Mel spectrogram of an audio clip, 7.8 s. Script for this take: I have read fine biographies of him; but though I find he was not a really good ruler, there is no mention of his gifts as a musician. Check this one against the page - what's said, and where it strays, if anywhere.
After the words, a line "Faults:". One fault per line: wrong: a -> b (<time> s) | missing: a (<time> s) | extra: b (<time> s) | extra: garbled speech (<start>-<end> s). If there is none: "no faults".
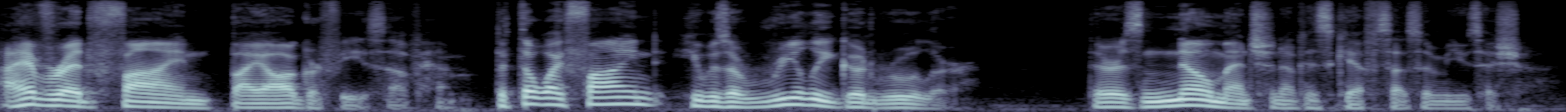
I have read fine biographies of him; but though I find he was a really good ruler, there is no mention of his gifts as a musician.
Faults:
missing: not (3.6 s)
